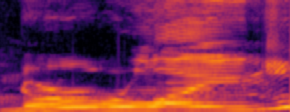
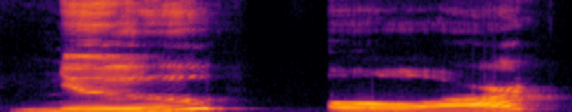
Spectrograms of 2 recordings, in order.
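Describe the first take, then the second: First: "New Orleans" smeared into a long, loud "Nurr-leynz", rising; referee's botched pronunciation. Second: "New Orleans" in slow separate pieces, "New... Or... leens"; broken-down pronunciation. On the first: Retold or imitated. Fan imitating the referee's bad accent, "New Orleans" stretched and garbled upward. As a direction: butcher "New Orleans", slow with a climbing end. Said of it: "I swear that's how he talked".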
